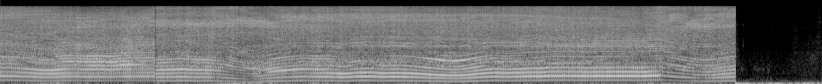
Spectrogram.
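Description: Small two-stroke top-handle chainsaw carving into a wood log at high revs, its pitch dipping three times as the chain bites and bogs in the cut. The sound stops abruptly near the end.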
